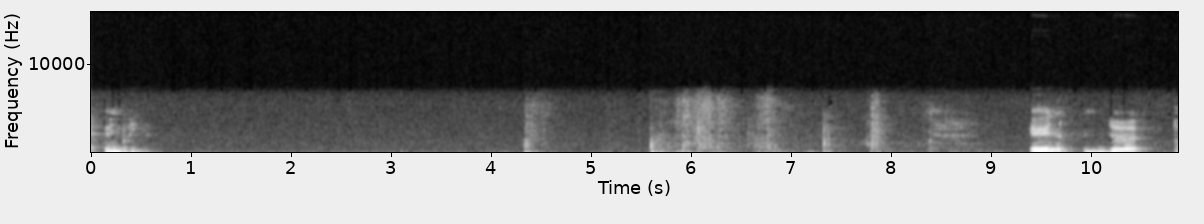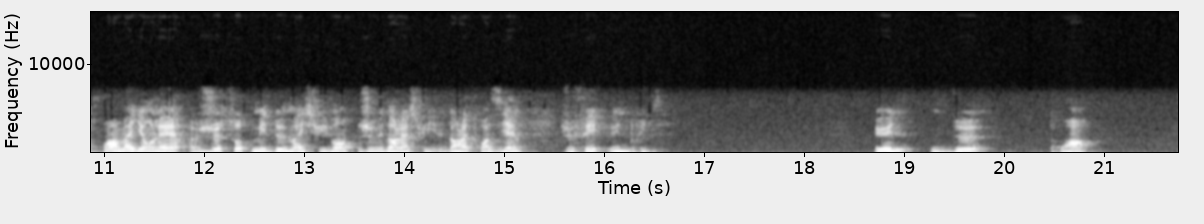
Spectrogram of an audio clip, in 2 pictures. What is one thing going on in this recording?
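An elderly woman speaks calmly and close by, with pauses.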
